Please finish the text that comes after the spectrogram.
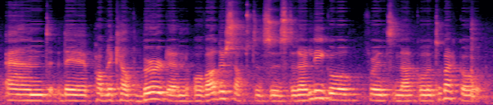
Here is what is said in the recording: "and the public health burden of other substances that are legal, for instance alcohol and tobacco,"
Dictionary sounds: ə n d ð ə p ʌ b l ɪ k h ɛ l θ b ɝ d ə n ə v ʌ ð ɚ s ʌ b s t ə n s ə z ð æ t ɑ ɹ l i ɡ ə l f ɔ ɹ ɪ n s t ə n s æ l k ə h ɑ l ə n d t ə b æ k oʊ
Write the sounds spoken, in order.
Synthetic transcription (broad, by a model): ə n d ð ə p ʌ b l ɪ k h ɛ l θ b ɝ d ə n ə v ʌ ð ɚ s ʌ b s t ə n s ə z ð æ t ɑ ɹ l i ɡ ə l f ɔ ɹ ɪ n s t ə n æ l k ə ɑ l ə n t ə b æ k oʊ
